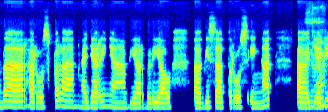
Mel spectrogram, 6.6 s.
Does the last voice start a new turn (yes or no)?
no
